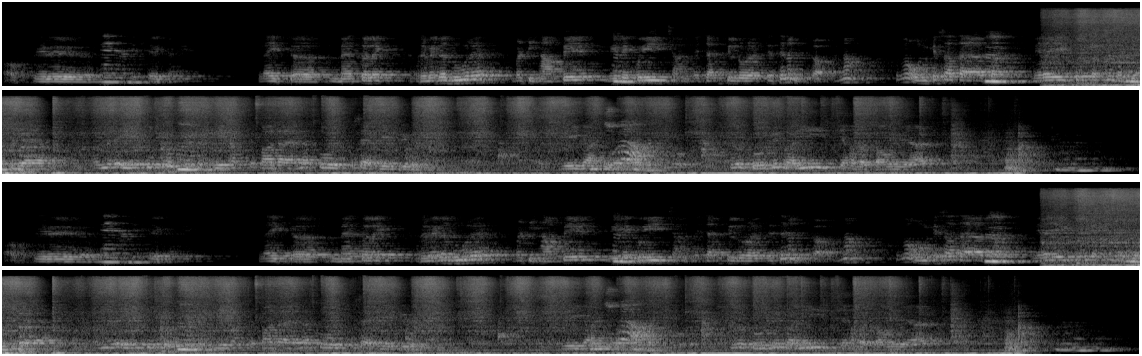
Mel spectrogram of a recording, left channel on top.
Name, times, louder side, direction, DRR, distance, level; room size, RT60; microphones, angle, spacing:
voice 1, 0.0-0.9 1.5-1.9 2.6-8.6 8.9-10.0 10.3-11.8 12.3-13.2 13.5-15.7 16.7-18.2 18.6-20.7, left 3 dB, 50° left, -2 dB, 0.3 m, -34 dB
voice 2, 1.0-1.3 6.1-6.3 9.8-10.1 11.2-11.5 13.1-13.4 17.2-17.9 21.9-22.6, left 1 dB, 10° left, -5 dB, 0.9 m, -31 dB
sound 1, 10.4-21.6, right 1 dB, 25° right, 0.7 m, -31 dB
4.9 x 2.3 x 2.5 m, 1.1 s
head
